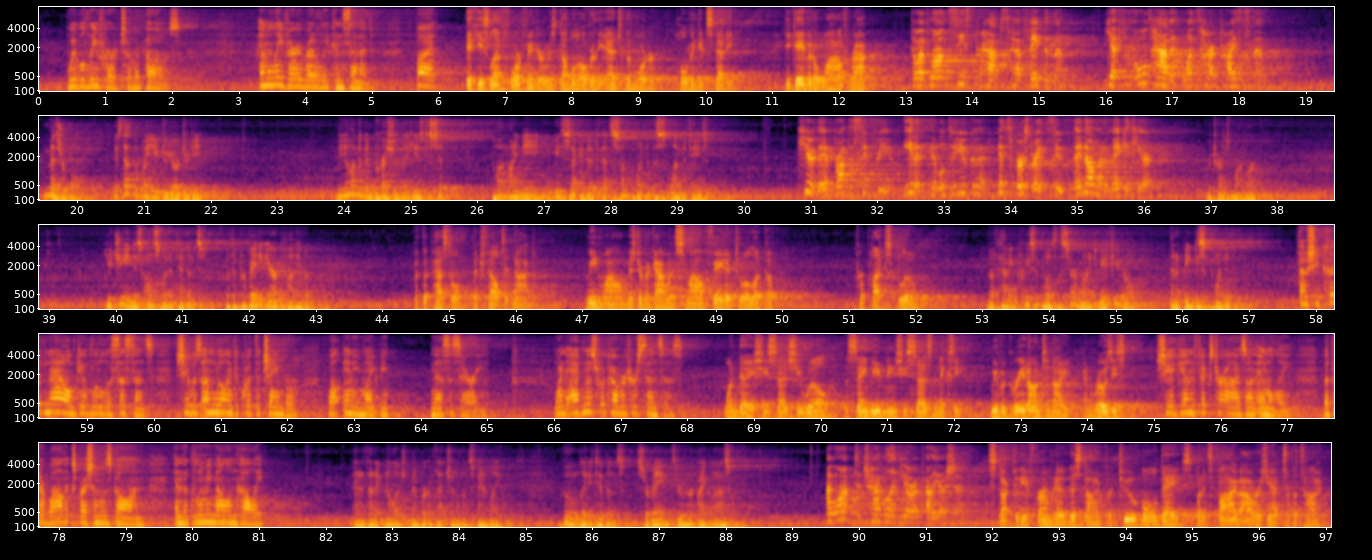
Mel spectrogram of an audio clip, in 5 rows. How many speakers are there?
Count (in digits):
4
